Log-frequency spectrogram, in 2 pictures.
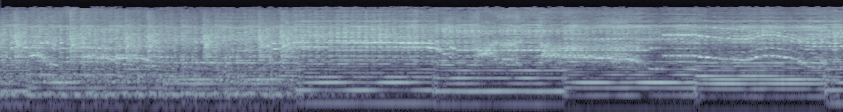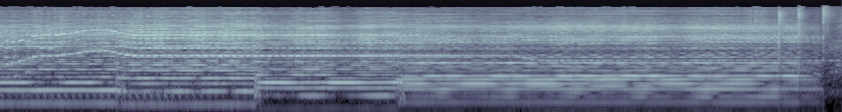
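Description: A live noise-rock band playing loud, sustained amplified chords that shift every second or two, with a high wavering tone gliding up and down above them.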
